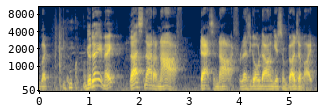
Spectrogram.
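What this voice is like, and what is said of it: Put-on Australian accent. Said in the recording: “give me your best Australian accent”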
